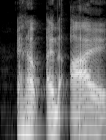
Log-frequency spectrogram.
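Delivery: ordinary delivery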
